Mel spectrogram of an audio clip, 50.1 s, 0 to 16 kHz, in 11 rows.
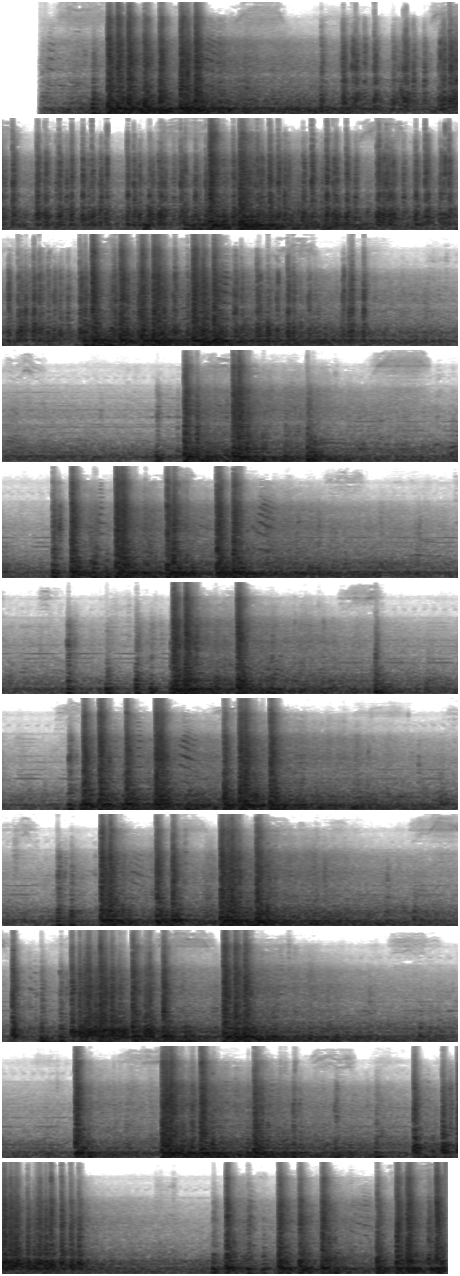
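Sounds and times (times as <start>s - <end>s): fireworks bursting with bangs and crackles: 0.4s - 50.0s.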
